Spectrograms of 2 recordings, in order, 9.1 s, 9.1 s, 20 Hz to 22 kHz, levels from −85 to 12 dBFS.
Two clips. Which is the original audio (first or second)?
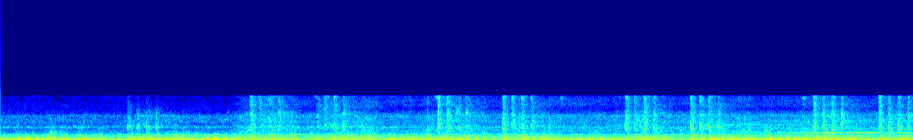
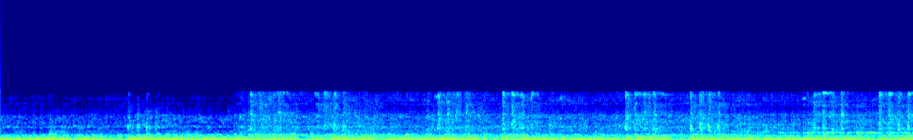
first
